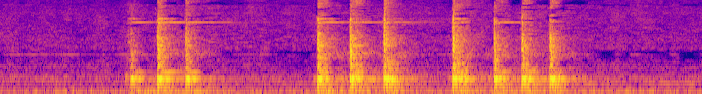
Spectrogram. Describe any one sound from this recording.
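A small dog scratches and rattles a door handle.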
